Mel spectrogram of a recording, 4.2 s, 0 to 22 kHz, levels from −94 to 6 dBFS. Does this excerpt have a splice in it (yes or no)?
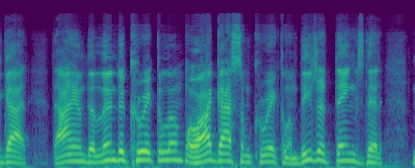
yes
